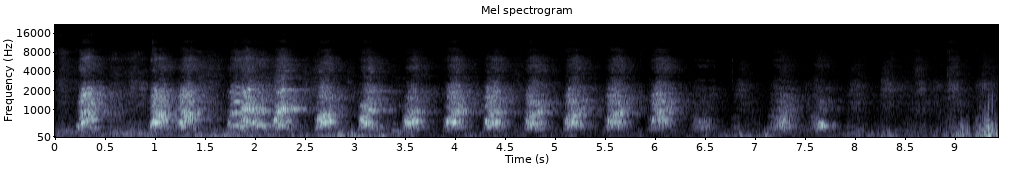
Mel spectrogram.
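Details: Female XL ghost tri American Bully barking while being exercised: about fourteen sharp, loud barks, each roughly half a second apart, steady at first and then thinning out into a few spaced barks at the end.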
